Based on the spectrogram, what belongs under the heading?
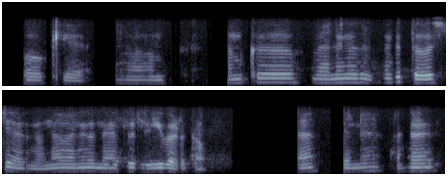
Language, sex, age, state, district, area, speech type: Malayalam, male, 18-30, Kerala, Idukki, rural, conversation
